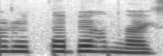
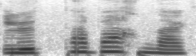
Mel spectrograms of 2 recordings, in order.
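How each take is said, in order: First: "tabernacle" said the standard French way, with ER in the middle; standard French pronunciation. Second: "tabarnak" said the Québécois way, with AR in the middle; Québécois pronunciation. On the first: Québécoise quoting the pastor's mistake, "tabernacle" in standard French with ER. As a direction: keep ER and the full -acle ending in "tabernacle". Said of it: "Le tabarnak, ce n'est pas".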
